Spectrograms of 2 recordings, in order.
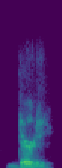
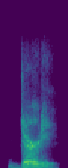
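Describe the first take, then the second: Both takes have the same delivery.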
